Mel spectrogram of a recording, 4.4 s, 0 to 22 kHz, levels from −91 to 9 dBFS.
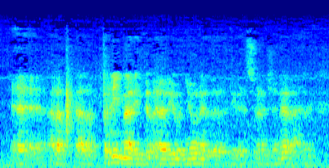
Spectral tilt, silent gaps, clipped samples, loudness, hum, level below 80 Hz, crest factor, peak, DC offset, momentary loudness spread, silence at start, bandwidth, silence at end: -4.5 dB/octave; none; under 0.1%; -28 LUFS; none; -50 dBFS; 18 dB; -10 dBFS; under 0.1%; 10 LU; 0 s; 15 kHz; 0 s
